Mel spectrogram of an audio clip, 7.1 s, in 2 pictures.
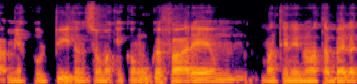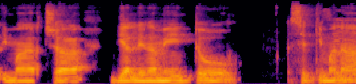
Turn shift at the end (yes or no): yes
